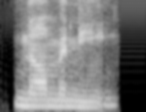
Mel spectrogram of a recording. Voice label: "nominee", Indian

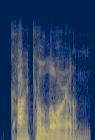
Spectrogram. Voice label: "cockalorum", American

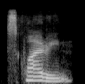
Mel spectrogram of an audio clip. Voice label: "squireen", Indian

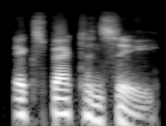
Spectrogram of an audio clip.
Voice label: "expectancy", American

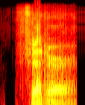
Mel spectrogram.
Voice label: "fetter", American

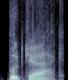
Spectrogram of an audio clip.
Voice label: "bootjack", American

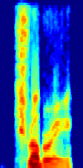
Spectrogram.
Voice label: "shrubbery", British

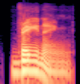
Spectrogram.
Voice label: "veining", American

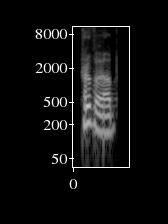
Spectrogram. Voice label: "proverb", Indian; Dictionary

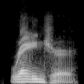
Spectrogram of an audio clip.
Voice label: "ranger", American

